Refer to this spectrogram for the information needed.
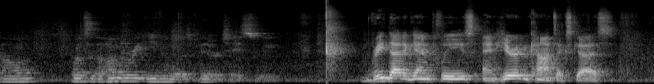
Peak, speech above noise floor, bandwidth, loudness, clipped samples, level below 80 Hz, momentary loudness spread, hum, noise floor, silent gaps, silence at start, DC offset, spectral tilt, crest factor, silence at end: -2 dBFS; 25 dB; over 20 kHz; -21 LUFS; under 0.1%; -72 dBFS; 18 LU; none; -47 dBFS; none; 0 s; under 0.1%; -4.5 dB/octave; 22 dB; 0 s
